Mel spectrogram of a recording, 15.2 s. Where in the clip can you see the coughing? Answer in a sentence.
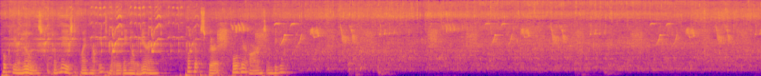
You can hear the coughing from 0.3 to 1.1 s, from 7.0 to 7.8 s and from 11.4 to 12.3 s.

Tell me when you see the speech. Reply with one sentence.
You can hear the speech from 0.0 to 5.8 s.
